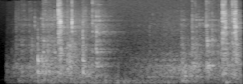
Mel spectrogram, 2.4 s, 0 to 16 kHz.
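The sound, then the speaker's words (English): A physical therapy exercise machine with a foot plate clatters as a teen lying down presses his feet against it during a therapy session. Irregular mechanical rattles and clicks repeat at moderate loudness. “His therapist tells him to do 20 reps on the machine.”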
